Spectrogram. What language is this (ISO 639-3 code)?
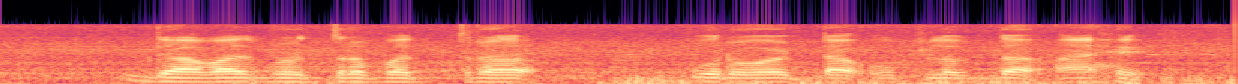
mar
